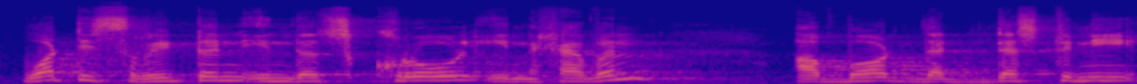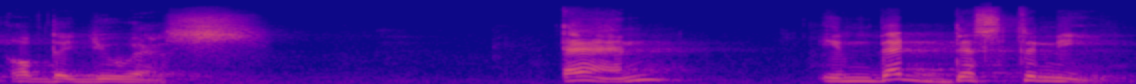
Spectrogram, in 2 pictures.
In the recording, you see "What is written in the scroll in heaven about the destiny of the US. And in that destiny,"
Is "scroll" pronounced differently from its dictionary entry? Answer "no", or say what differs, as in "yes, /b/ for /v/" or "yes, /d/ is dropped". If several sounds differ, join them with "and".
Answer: no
